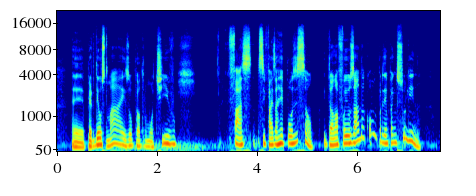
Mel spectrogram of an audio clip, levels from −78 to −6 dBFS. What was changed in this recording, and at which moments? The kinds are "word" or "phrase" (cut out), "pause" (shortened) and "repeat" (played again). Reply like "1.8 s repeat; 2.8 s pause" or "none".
1.0 s phrase; 1.6 s word; 3.3 s pause; 5.2 s pause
